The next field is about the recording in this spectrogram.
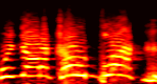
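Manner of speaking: shrill, very high, alarmed yell. Telling a story where a cultist yells out to the others: retelling a yelled alarm. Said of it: "And he yells out".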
